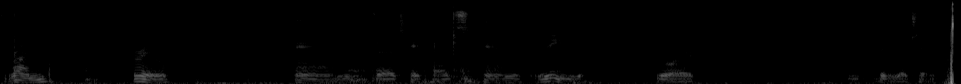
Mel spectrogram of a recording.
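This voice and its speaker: A man giving an informal explanation as a presenter, speaking haltingly in short broken phrases with pauses. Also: lowish voice, background noise. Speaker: video presenter explaining technology. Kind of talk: unscripted explainer, demonstrating to camera.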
